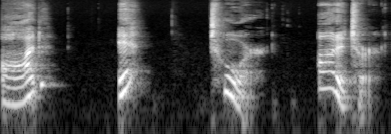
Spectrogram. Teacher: Notice that that second syllable is unstressed and represents the schwa sound.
